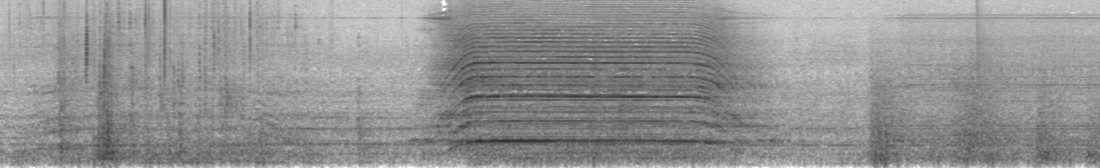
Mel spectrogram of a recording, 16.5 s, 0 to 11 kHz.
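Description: Linde K13 electric warehouse truck: its hydraulic pump motor whines up to a steady pitch about seven seconds in, holds for about four seconds as the operator platform lifts up the mast, then winds down. Before and after it, a quieter hum from the truck with a few knocks.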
